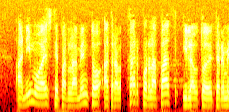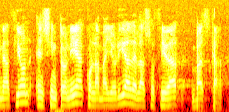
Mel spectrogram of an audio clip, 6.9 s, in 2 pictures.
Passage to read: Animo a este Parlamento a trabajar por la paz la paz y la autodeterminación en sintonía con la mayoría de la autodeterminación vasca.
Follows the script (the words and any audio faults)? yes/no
no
